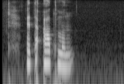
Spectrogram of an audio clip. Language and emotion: Russian, neutral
